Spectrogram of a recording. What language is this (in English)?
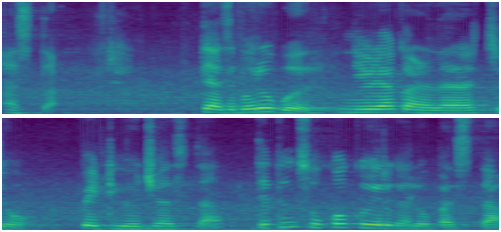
Konkani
